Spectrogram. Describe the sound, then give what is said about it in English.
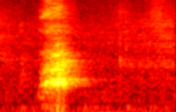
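A dog, Finn, lets out one short, sharp bark, followed by quiet room tone with no one speaking. “How's your dog?”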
